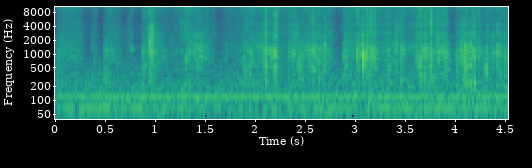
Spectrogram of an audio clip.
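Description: Long red-painted nails scratch the back pockets of worn light blue denim jeans, making dry, bright scratching and rasping strokes with a faint steady low hum underneath.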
